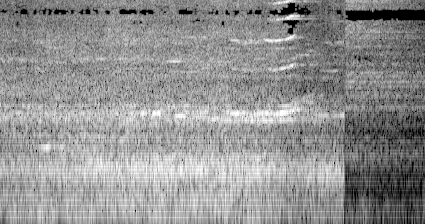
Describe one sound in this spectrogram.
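A train rumbles loudly along the tracks.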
